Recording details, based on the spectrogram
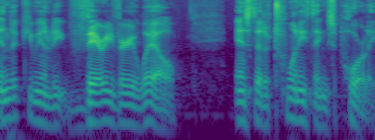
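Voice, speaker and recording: A man talks at a fairly quick pace with a very deep, low pitch. The recording is very clean and the background silent. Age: 60s. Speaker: pastor and author. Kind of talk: casual chat. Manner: stammering on word starts.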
